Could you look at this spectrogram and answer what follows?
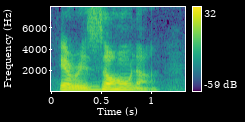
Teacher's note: It's more of a regional accent, but the standard, most people neutral pronunciation will be with a short E sound plus R, Arizona, Arizona. AR in Arizona is not stressed. So you drop the jaw, but the mouth doesn't open very wide. Arizona. Zo is the stressed syllable.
